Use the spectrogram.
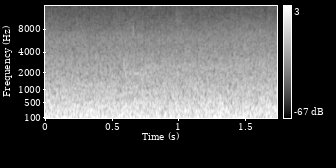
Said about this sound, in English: And then as you watch the ocean, pay attention to the waves. Pay attention to the sounds of the waves. Imagine the sounds of the waves. And it's very quieting.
